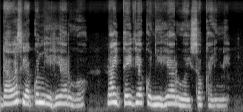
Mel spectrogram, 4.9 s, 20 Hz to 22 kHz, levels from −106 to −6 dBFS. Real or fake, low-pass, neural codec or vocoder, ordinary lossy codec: fake; none; vocoder, 44.1 kHz, 128 mel bands, Pupu-Vocoder; none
